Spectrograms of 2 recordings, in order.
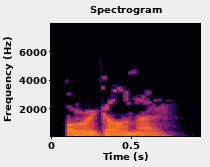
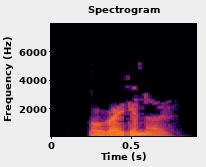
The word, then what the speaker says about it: oregano: Oregano, or as the Americans say, oregano, oil, and turmeric.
